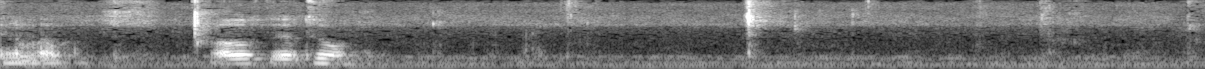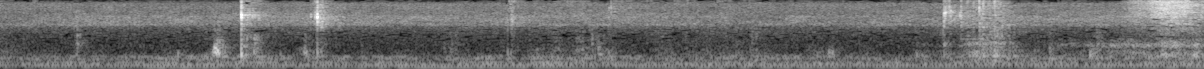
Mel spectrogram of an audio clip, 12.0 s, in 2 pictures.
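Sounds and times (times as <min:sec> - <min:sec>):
low electrical hum: 0:00.0 - 0:12.0
mouth clicks and smacks chewing: 0:03.7 - 0:07.8.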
